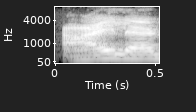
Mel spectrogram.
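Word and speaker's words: island: इसे बोलते black bells आईलैंड आईलैंड में एस जो है साइलेंट रखा गया वेटर टी ल वेटर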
